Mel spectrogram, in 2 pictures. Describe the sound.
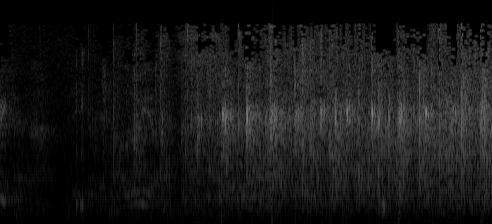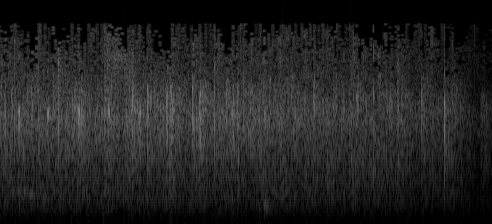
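A crowd claps, starting with a few scattered hands and building within a couple of seconds into loud, sustained applause that holds steady, with some voices mixed in underneath.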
